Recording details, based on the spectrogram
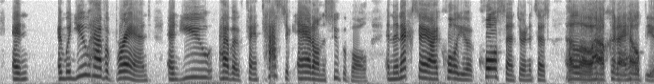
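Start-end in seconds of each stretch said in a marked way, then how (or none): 8.5-9.8 put-on chain-smoker voice. Imitating a brand's call center answering the phone, chain-smoker voice. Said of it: "it sounds like a chain smoker".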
